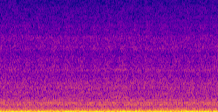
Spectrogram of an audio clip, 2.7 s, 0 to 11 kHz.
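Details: 1998 Cadillac Eldorado after an alternator replacement: a smooth, deep, steady rumble with no rattle, squeal or misfire. Healthy petrol engine idling evenly.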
